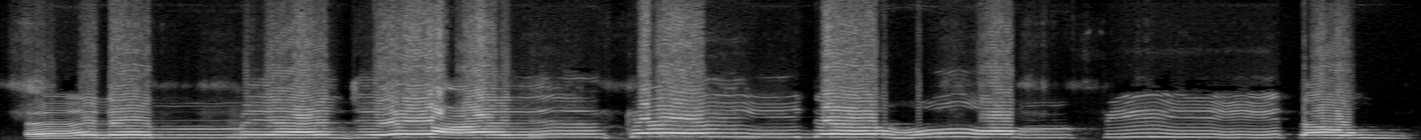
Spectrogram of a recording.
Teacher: Huruf jim tak ada angin. Kalau kita baca Quran, jangan ada angin kan dia. Ia adalah huruf jahar. Jadi tidak perlukan angin tu.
